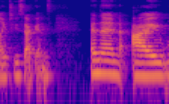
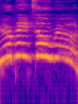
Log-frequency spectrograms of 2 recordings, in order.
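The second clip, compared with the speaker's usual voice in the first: put-on very high-pitched, loud angry outburst; 8 dB louder than usual. Retelling how she finally blew up at someone talking during instructions, retelling her angry outburst. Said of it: "I eventually like blew up and was like".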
